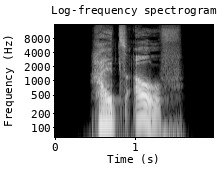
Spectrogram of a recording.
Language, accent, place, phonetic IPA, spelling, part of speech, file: German, Germany, Berlin, [ˌhaɪ̯t͡s ˈaʊ̯f], heiz auf, verb, De-heiz auf.ogg
- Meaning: 1. singular imperative of aufheizen 2. first-person singular present of aufheizen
